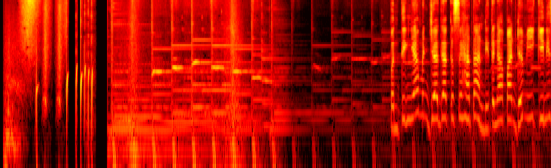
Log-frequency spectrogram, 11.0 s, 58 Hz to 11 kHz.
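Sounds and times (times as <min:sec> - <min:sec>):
rising bubble-like pops: 0:01.5 - 0:01.9
short swish: 0:04.4 - 0:05.0.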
